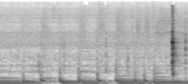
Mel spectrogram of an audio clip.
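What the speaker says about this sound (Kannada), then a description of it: "ಈರುಳ್ಳಿ ಚೆನ್ನಾಗಿ ಫ್ರೈ ಮಾಡ್ಕೊಳ್ಳಿ" Onions frying in oil in a pan for stuffed brinjal curry, a steady close sizzle broken by a series of soft stirring or scraping strokes, with one sharp metallic tap near the end.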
